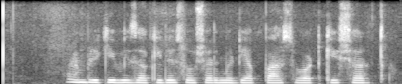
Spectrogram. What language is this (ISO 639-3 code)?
urd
